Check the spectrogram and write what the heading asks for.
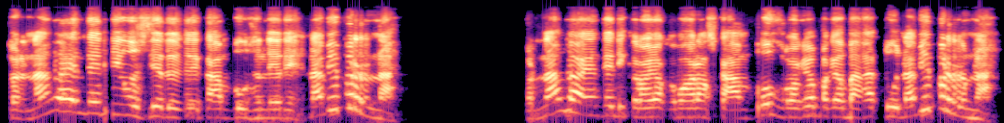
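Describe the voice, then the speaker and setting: Guy preaching, high bright voice, dry close sound, lots of rhetorical questions. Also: a little fast, no room sound. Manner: animated, slangy Jakarta-style preaching with rhetorical questions. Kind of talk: sermon.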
